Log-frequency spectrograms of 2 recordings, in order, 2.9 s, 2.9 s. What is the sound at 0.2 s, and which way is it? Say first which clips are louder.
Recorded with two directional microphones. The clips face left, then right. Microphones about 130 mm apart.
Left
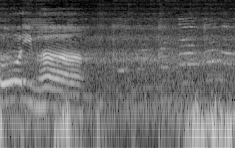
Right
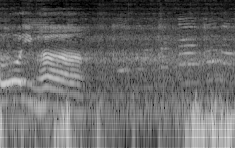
Speech: right 1 dB; 25° right (ahead or behind).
